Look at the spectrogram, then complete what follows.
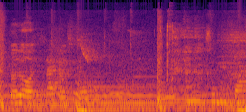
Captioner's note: laughs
